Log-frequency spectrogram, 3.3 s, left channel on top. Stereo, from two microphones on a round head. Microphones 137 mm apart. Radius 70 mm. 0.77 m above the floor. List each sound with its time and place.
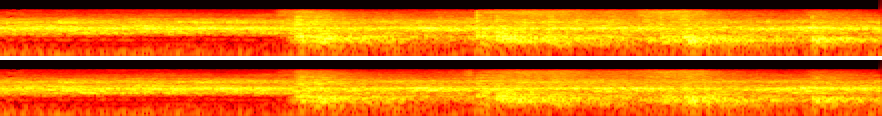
0.0 s running water: 25° left (ahead or behind), 1.8 m
1.1 s a crack: 70° left (ahead or behind), 0.9 m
